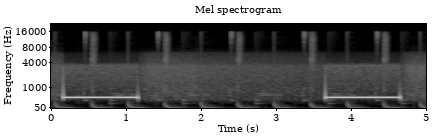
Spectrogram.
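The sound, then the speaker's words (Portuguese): A telephone call rings out after dialing: two long, steady mid-pitched tones a few seconds apart, over constant rushing noise and a regular low thumping. “Então vamos ligar pra ela.”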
